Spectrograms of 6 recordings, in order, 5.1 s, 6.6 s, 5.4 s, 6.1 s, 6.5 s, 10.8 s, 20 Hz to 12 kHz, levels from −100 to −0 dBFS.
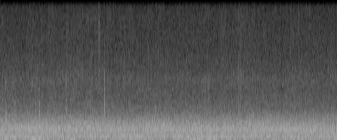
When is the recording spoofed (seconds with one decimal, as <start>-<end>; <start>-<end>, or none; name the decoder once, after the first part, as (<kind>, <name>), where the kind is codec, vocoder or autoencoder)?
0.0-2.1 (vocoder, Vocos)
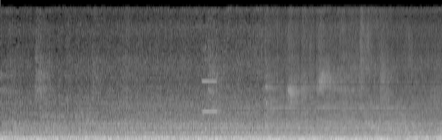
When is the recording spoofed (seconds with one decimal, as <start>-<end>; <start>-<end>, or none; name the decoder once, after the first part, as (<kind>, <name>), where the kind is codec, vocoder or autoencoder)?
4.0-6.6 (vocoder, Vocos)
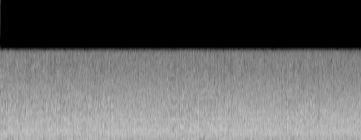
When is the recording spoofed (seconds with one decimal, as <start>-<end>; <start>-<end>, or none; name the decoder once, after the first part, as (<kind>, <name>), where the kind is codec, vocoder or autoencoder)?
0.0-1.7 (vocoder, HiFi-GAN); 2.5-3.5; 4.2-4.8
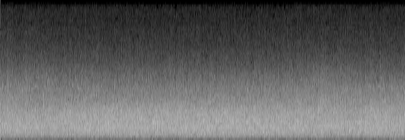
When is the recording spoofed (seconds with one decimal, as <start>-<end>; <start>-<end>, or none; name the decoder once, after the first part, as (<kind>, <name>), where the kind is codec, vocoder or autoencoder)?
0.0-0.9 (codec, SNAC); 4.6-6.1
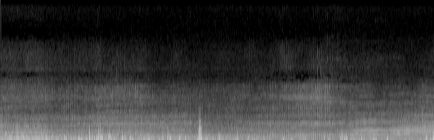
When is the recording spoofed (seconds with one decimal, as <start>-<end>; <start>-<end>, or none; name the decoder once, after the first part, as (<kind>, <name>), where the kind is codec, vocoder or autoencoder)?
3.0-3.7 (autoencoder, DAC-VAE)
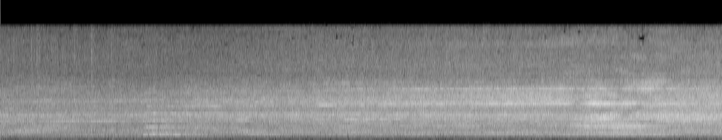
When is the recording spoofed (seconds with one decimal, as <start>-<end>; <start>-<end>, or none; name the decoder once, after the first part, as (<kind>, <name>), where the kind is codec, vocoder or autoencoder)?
0.0-4.8 (vocoder, Vocos); 5.7-10.8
